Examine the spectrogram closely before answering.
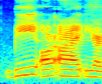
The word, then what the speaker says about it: Briere: All right, it's hard to pronounce it. I don't know why people mess it up, but it's Brier. Like like how you spell beer, but Brier and Beer and Brier are spelled differently.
